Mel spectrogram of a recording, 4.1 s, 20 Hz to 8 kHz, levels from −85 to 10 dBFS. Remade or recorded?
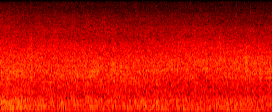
recorded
